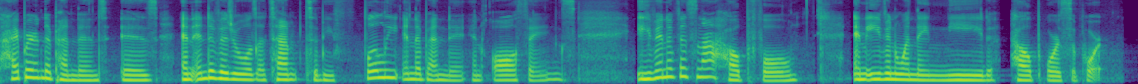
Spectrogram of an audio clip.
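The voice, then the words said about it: Sick voice affected by cough. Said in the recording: “my voice sounds crazy today. I woke up with a cough, and I'm not feeling too great”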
